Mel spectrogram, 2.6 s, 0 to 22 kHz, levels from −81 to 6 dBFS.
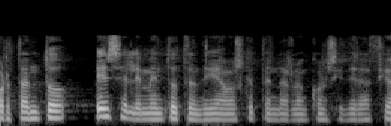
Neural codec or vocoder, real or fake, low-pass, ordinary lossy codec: none; real; none; none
